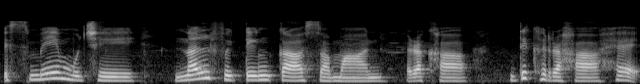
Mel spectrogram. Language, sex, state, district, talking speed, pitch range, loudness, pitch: Hindi, female, Madhya Pradesh, Katni, 95 wpm, 165-205 Hz, -17 LUFS, 180 Hz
